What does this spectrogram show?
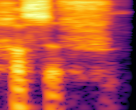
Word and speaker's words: housewife: spelled studding sales, and English speakers used to pronounce the word housewife as hussif, which is one that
